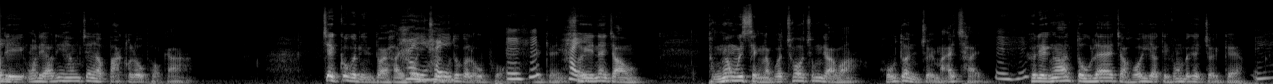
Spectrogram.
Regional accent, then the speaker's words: Dongguan, Guangdong, China; 東莞，我哋東莞，我哋廣東人你知啦

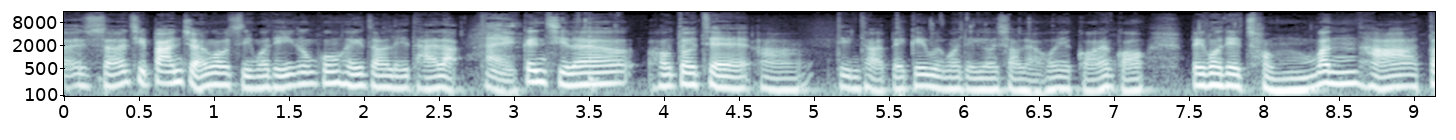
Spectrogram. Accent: Australia; 呢个系对我哋澳洲人嚟讲咧系一个好特别嘅日子，

